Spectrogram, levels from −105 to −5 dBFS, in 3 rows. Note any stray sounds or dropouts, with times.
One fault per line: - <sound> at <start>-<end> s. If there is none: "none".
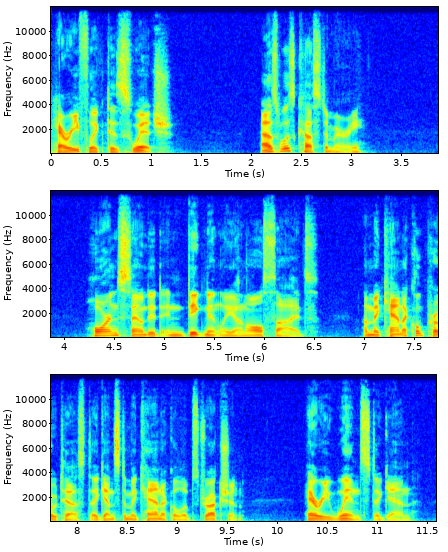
none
